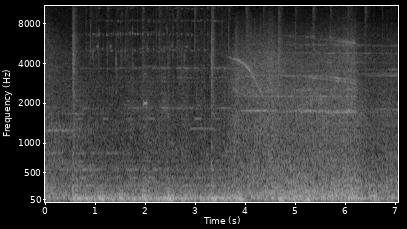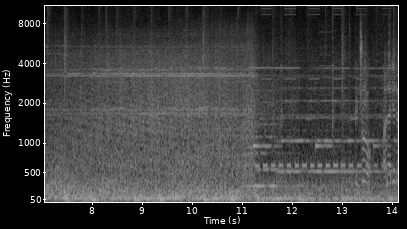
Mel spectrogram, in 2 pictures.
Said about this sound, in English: Control, unidentified aircraft detected.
